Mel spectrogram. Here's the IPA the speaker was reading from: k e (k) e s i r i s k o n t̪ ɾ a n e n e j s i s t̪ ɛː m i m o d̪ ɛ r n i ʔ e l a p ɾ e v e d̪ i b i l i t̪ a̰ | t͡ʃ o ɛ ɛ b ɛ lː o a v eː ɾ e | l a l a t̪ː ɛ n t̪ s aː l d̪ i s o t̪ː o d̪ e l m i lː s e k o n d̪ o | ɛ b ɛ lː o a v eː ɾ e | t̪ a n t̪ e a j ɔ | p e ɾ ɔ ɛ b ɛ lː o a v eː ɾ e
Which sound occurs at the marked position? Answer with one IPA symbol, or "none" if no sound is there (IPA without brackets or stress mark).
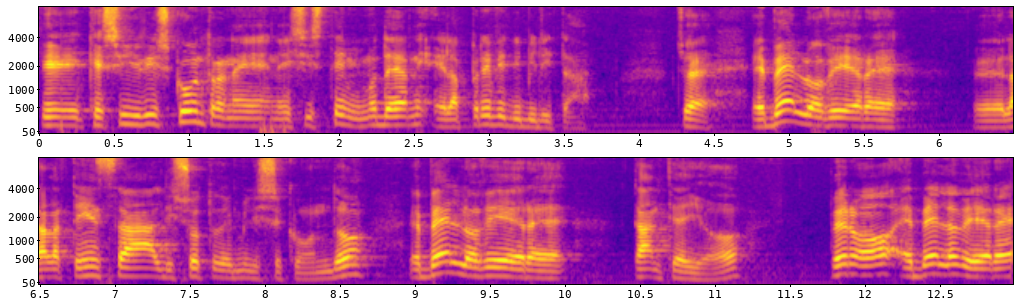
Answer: k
